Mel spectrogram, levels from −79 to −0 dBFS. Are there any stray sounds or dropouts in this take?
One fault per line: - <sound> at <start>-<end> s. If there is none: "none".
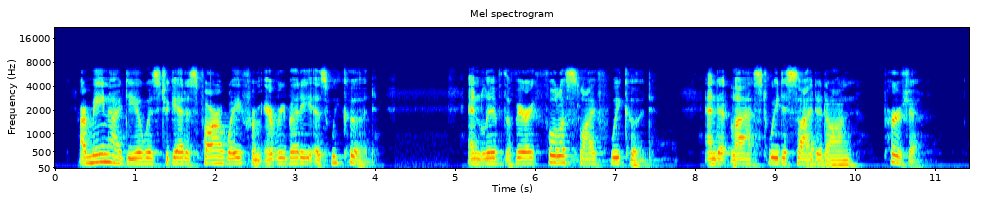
none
